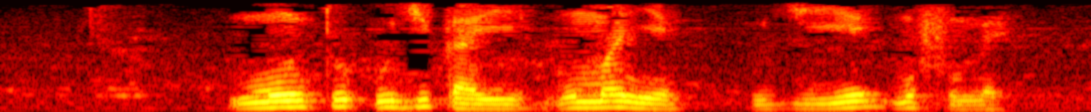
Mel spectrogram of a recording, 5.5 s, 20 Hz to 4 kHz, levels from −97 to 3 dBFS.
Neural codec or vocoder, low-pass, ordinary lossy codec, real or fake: none; 3.6 kHz; MP3, 16 kbps; real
